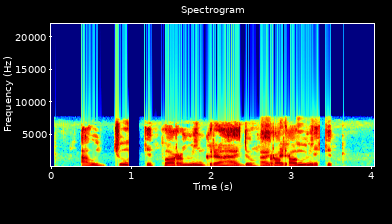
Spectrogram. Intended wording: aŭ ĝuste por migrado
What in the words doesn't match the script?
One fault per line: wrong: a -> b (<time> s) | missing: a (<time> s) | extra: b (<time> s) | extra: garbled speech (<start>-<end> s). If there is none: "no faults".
extra: garbled speech (2.6-3.5 s)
